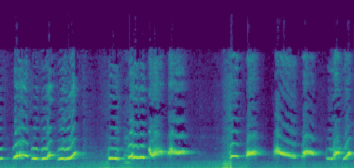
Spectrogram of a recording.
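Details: White-rumped shama song to encourage other birds to sing: quick bursts of rich, rising whistled phrases in clusters, separated by short pauses, with a faint low rumble.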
